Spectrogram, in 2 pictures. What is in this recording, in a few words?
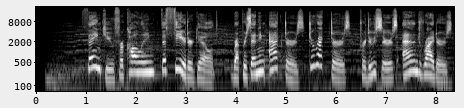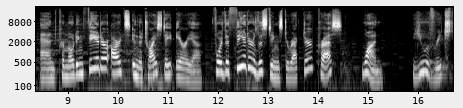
TELEPHONY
